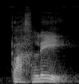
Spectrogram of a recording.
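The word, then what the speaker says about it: parlez: fangen wir an parle parle das heißt sprechen das E am Wortende wird wie E ausgesprochen parle W parle sie sprechen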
